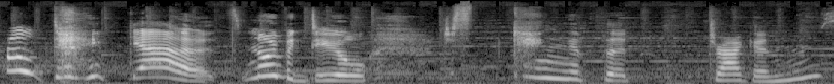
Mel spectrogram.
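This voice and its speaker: A woman's voice: very high-pitched, very animated, very slow, fairly bright tone, faint music behind, full character voice. A woman playing a haughty yet playful young dragon princess in a fantasy audio roleplay, breezy and teasing. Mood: nonchalant. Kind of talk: fan audio roleplay acting.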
